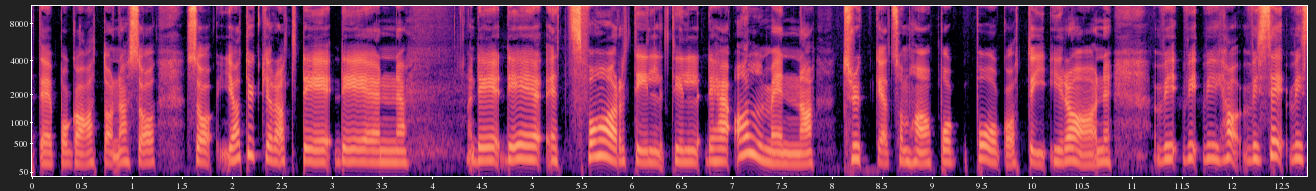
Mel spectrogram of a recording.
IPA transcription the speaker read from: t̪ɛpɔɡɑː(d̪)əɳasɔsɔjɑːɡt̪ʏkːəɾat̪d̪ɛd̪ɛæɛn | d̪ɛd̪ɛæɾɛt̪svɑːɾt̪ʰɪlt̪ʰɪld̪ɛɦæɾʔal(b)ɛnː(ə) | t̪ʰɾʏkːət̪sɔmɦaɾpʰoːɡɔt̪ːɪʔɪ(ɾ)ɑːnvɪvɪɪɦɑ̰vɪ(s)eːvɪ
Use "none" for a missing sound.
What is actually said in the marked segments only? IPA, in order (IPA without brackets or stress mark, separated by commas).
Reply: t̪, m, a, ɾ, s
